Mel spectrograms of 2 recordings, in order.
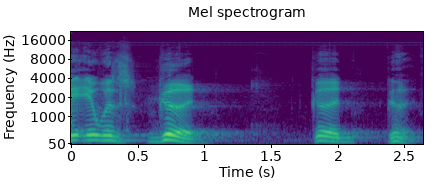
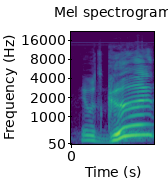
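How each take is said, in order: First: Good, good, good repeated for emphasis; emphatic repetition. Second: Good said flat, no emphasis; just good, nothing more; plain good. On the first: Preacher showing how emphasis on good would sound, repeated. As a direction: stack up the goods. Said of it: "if you were really trying to emphasize". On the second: Preacher reading God's verdict on creation, plainly. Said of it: "not awesome, not great". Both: Shown as a demonstration.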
